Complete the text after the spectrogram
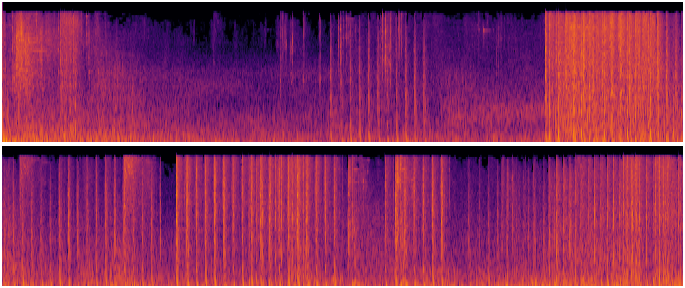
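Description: A rifle fires rapid bursts of gunshots.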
